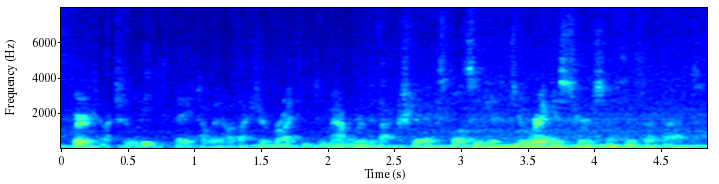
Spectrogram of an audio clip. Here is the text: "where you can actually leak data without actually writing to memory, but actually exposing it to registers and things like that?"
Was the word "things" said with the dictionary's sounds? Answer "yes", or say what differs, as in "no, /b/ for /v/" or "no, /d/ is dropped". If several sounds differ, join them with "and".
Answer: yes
